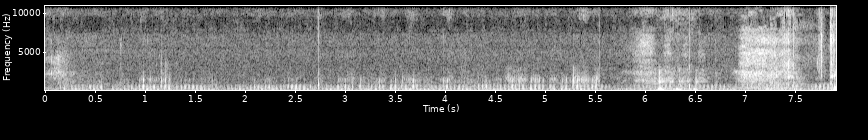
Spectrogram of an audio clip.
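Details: A black kitten in an affectionate mood purrs steadily on a newly laid hot carpet in November, with a deep, low, rumbling throb.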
